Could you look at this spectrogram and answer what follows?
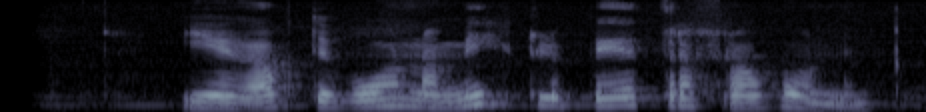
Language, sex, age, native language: Icelandic, female, 40-49, Icelandic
